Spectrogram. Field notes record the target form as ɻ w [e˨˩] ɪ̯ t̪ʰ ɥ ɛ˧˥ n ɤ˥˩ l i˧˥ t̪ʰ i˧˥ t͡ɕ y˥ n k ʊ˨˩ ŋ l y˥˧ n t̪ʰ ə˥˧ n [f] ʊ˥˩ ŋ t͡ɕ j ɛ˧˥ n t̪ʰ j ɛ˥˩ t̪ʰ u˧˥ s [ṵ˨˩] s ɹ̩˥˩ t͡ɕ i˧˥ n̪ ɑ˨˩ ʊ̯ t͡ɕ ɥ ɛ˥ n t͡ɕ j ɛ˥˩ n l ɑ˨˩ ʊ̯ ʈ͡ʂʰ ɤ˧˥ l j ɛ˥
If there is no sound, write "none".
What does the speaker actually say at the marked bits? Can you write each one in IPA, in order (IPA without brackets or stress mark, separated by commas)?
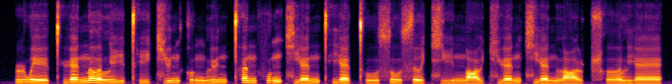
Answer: e˨˩, f, u˥˧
